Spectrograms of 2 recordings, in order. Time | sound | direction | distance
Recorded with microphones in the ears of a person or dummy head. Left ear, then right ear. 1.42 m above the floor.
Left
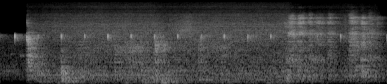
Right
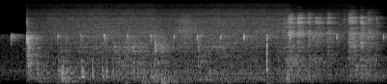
0.3 | writing | 20° right (ahead or behind) | 0.7 m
